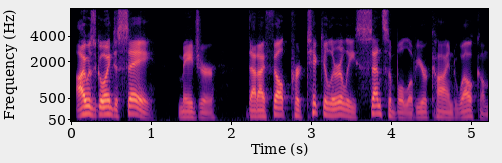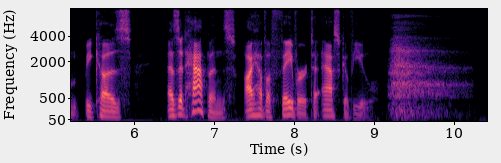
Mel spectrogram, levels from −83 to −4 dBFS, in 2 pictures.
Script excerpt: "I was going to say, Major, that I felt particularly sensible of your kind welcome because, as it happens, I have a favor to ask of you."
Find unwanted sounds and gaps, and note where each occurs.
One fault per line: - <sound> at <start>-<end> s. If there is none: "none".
- sigh at 9.2-10.3 s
